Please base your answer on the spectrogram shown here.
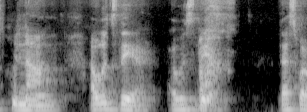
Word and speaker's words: Jinan: It's Jinan. See, I lost my mind just a Jinan? minute. See, don't tell my age. It's Jinan.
